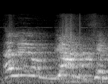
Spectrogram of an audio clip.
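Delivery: high-pitched, driving sermon voice; forceful preaching. Real, not acted. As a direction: preach hard, stretching the key words.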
